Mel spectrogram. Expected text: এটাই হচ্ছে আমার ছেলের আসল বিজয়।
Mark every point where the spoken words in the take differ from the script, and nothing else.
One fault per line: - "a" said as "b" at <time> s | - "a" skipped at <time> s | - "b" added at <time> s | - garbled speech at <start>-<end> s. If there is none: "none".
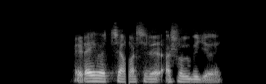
none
